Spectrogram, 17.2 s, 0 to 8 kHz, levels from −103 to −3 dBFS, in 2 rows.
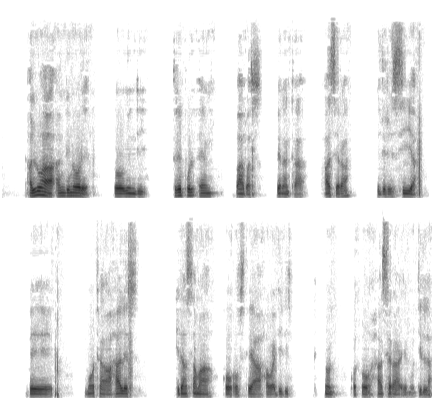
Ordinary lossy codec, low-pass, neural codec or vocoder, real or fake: AAC, 32 kbps; 7.2 kHz; codec, 16 kHz, 4 kbps, FunCodec, trained on LibriTTS, 50 frames a second; fake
